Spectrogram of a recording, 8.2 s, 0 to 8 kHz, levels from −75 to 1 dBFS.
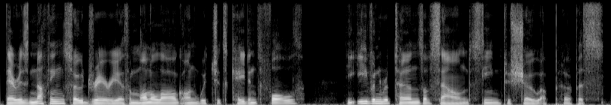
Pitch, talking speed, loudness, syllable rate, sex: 110 Hz, 170 wpm, -16 LUFS, 4.8 syllables/s, male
